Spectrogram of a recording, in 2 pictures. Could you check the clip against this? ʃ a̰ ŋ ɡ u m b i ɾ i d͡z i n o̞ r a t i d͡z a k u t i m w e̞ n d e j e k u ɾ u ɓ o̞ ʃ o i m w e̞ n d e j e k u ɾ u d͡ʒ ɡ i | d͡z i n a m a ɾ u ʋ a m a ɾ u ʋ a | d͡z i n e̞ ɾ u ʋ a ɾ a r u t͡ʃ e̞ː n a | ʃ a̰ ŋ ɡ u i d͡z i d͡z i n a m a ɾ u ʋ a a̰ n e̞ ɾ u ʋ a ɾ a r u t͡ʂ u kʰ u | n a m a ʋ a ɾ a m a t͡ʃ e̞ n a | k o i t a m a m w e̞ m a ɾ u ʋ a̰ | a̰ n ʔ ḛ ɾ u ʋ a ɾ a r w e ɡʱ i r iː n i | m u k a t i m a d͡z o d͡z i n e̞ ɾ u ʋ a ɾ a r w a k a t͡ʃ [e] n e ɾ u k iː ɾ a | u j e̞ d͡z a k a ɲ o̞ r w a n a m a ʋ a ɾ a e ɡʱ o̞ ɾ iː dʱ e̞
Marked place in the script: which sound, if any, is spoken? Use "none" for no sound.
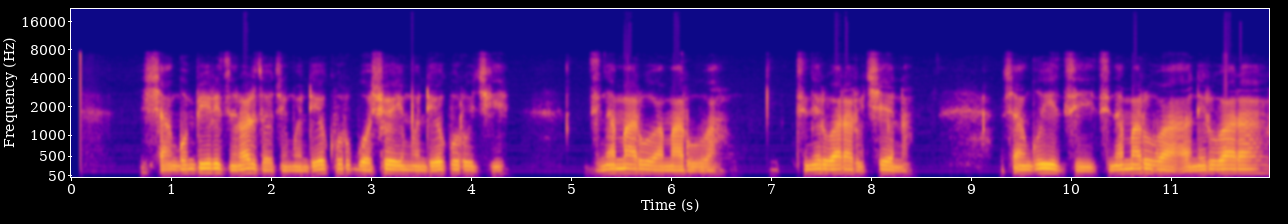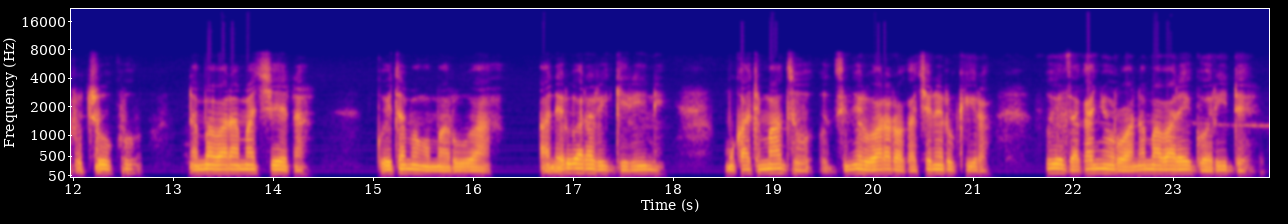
e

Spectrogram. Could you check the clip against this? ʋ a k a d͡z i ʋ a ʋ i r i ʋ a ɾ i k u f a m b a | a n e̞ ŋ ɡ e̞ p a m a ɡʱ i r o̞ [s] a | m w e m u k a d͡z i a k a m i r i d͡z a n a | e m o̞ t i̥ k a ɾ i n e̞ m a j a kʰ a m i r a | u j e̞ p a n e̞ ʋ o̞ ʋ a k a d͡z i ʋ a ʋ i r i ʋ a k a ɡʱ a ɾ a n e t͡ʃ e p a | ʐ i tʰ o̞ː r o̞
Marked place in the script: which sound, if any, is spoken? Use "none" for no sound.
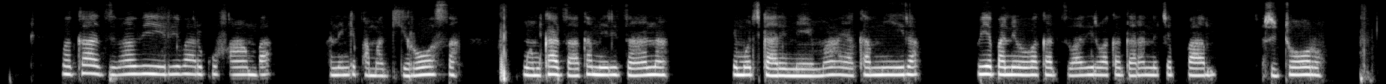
s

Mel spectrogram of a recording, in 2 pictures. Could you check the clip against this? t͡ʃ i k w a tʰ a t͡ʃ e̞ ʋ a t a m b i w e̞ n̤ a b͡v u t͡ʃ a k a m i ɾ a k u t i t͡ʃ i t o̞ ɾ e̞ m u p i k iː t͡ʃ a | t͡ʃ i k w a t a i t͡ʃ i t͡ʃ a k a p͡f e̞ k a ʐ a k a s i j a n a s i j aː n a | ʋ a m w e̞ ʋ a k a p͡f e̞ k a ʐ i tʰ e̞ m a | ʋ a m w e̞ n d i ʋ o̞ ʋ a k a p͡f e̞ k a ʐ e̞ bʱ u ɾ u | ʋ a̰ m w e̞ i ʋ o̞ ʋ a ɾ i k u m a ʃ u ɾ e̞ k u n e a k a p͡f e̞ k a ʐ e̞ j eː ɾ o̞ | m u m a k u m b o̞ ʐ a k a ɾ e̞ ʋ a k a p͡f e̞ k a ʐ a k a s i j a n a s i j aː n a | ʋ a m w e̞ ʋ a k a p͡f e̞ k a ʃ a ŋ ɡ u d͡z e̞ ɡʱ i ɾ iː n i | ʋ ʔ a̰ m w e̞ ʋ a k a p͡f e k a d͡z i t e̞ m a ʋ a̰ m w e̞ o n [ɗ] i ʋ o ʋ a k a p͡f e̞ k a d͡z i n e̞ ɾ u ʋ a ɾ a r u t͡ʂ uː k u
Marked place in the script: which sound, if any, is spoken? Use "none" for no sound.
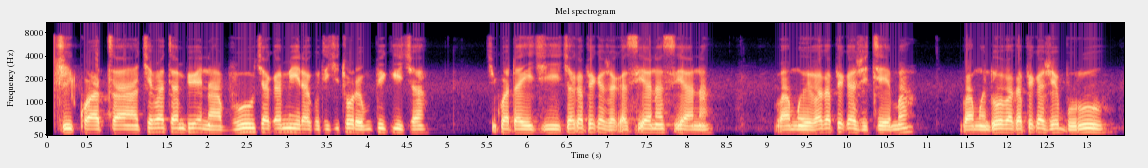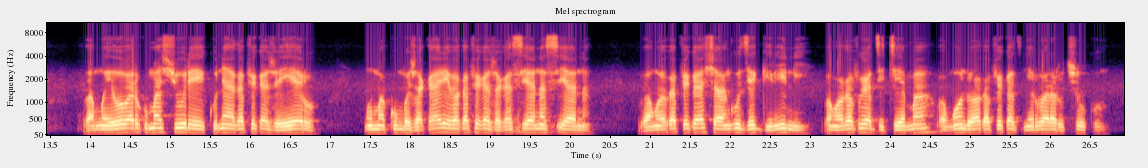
d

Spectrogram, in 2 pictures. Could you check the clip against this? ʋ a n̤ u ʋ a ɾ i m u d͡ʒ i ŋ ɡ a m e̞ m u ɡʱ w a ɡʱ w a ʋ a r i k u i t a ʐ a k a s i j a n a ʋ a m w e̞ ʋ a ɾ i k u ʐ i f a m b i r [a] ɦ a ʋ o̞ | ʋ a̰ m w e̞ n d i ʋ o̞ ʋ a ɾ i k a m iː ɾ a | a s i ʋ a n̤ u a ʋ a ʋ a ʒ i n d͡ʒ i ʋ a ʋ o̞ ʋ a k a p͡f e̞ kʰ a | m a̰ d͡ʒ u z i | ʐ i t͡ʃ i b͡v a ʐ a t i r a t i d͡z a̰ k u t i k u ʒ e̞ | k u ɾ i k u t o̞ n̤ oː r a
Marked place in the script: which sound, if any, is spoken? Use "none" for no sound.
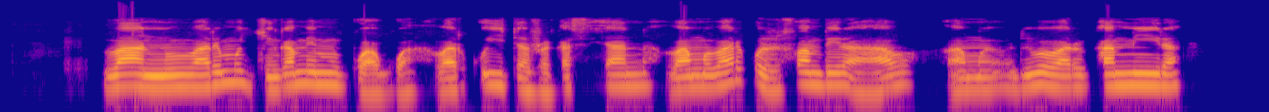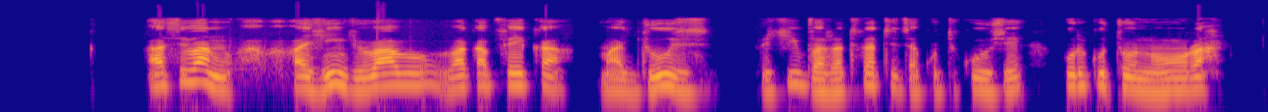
a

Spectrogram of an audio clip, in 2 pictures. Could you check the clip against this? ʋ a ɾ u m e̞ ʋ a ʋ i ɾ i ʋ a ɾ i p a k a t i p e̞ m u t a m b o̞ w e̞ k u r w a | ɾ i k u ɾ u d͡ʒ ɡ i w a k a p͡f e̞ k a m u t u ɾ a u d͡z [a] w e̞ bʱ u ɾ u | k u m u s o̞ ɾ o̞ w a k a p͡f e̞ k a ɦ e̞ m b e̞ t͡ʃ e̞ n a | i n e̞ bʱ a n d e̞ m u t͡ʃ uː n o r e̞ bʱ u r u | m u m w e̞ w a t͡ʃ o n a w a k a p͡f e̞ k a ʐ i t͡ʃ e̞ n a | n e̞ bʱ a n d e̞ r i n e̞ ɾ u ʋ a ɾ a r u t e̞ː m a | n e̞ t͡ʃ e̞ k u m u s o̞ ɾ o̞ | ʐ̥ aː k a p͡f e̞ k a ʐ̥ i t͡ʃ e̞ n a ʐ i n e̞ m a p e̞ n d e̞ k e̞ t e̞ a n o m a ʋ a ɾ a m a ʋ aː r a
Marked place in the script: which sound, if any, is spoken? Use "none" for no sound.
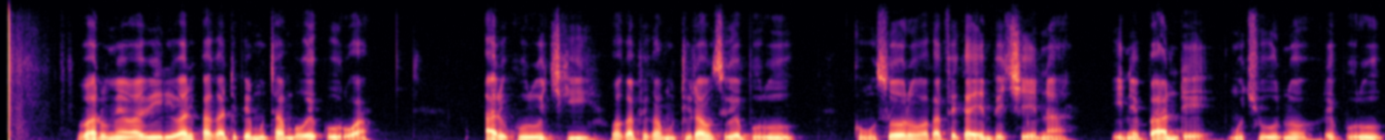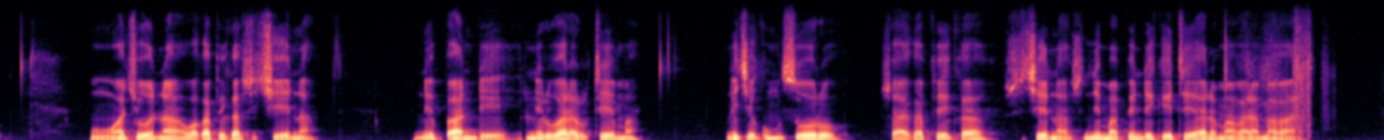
i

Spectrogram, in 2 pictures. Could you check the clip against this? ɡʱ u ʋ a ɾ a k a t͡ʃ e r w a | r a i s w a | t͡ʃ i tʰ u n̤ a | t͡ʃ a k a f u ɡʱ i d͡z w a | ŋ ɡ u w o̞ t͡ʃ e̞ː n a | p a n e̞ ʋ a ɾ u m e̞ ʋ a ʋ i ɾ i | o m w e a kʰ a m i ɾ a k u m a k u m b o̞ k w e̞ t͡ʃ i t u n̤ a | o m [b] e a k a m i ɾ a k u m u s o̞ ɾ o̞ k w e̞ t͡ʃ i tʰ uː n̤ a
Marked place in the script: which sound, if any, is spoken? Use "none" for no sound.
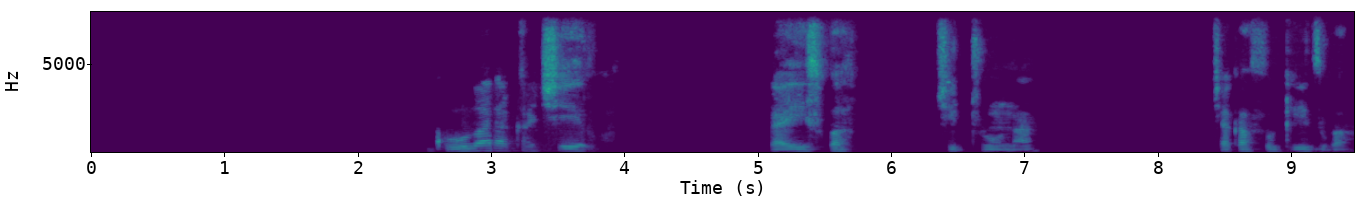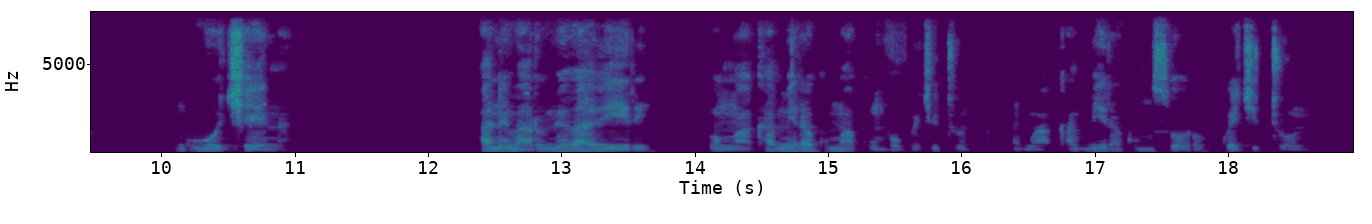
w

